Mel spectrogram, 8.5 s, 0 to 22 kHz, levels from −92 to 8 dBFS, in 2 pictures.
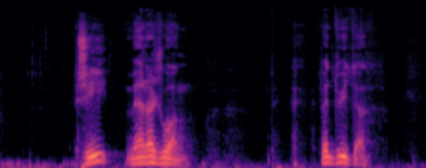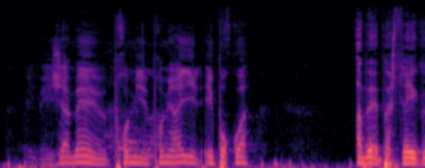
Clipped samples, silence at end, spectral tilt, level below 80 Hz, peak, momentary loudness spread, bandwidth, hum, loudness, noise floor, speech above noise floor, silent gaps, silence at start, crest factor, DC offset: under 0.1%; 0 s; -6.5 dB/octave; -42 dBFS; -10 dBFS; 20 LU; 17.5 kHz; none; -29 LUFS; -61 dBFS; 34 dB; none; 0.05 s; 22 dB; under 0.1%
